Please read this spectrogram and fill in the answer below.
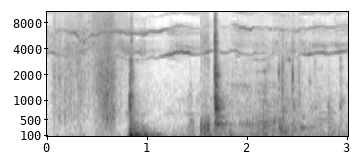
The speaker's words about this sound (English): Just pop open the hood and find out. Oh, boy.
